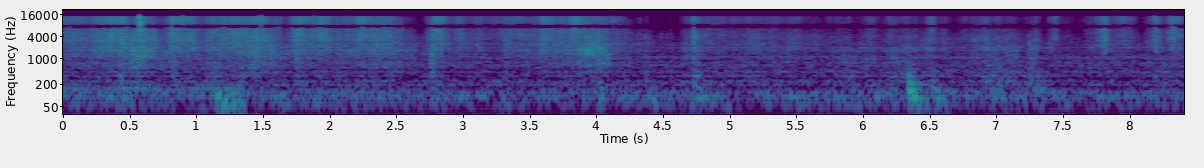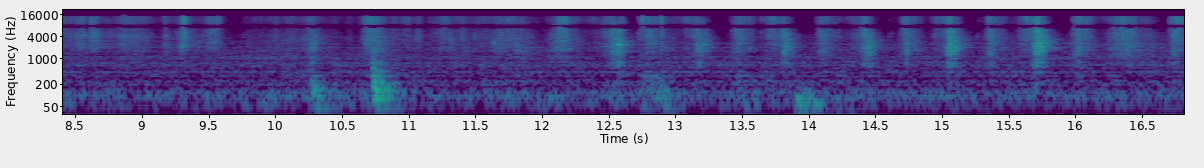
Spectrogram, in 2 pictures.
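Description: Wet sponges squelch and squish as hands squeeze them in soapy foam.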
